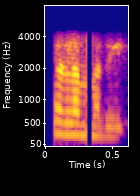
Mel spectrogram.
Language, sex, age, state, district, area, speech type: Malayalam, female, 30-45, Kerala, Pathanamthitta, rural, conversation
